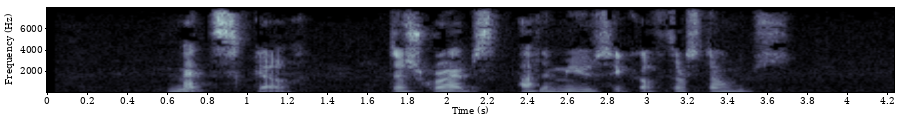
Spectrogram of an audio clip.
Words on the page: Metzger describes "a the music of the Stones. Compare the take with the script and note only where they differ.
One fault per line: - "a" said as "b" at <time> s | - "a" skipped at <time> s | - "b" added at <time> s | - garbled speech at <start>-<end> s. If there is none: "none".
none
